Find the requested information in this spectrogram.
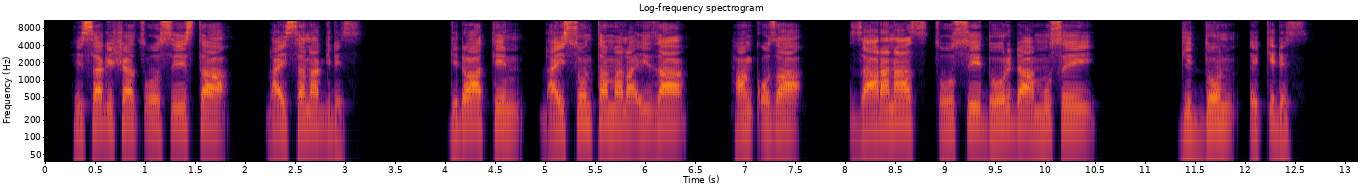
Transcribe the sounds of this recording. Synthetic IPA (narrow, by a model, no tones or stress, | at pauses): hɛsːɐɡɪʃːɐt͡sʼo̞ːsːɪːst̪ːɐ | ɗɐjsːɐnɐɡɪd̪ɛs | ɡɪd̪ɔɐt̪ːiːn | ɗɐjsːɔnt̪ːɐmɐlɐɪzɐ | hɐŋkʼːɔzɐ | zaːɾɐnaːst͡sʼo̞ːsːɪd̪o̞ːɾɪd̪ɐmʊsɛj | ɡɪd̪ːɔnɛkʼːɪd̪ɛs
